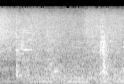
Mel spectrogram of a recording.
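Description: Bolognese sauce spooned into a saute pan, a soft hiss of heat with two short scraping scoops, close and fairly loud, no voices.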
